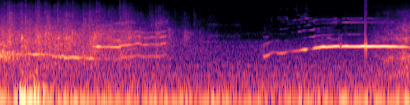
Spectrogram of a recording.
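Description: A man singing along in a car as the backing music drops away. Near the end his voice slides up into one long held high note, with a short click partway through it.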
